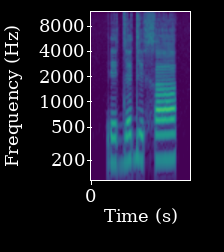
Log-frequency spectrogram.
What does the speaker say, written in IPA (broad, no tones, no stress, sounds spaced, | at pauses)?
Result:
ɾ e d ɛ d e x a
